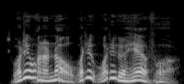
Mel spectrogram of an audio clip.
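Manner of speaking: loud high innkeeper voice; innkeeper asking. Acted. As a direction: press them on why they came. Tavern keeper questions the party.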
